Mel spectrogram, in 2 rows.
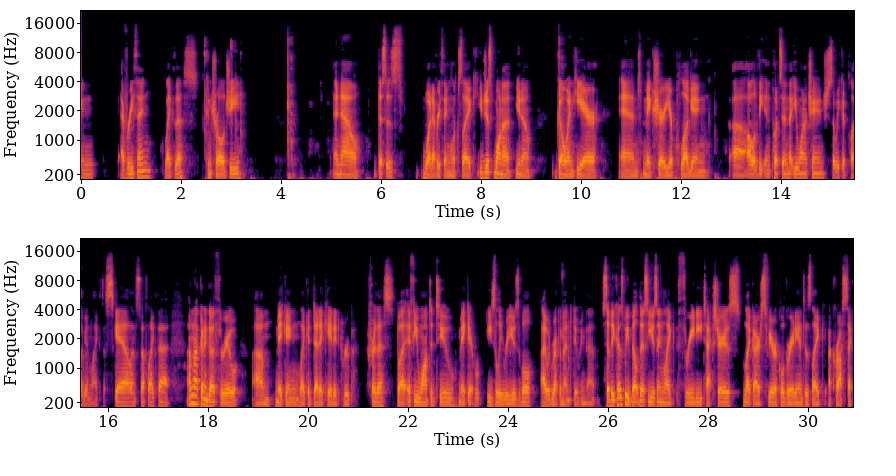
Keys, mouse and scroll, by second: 0.0 click, 3.1 ctrl+g, 4.1 Tab, 4.6-6.1 scroll up 17, 5.5 middle click, 9.6 Tab, 10.1-11.8 scroll down 10, 11.2 middle click, 11.8 middle click, 11.8-12.7 scroll up 13, 12.7 middle click, 15.4 click, 15.8 click, 25.1 ctrl+z, 25.8-27.9 scroll up 3, 27.9-28.4 scroll down 2.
